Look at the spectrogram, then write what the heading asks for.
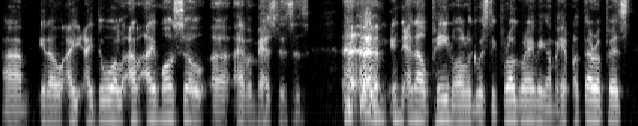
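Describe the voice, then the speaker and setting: A man's voice: medium pitch, steady tone, moderate pace, gravelly, no room sound. A man in his seventies hosting an interview, talking in a rambling, chatty way with frequent laughs. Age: 70s. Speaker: show host. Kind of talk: casual interview chat.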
